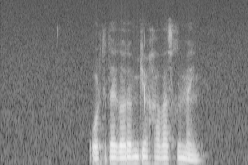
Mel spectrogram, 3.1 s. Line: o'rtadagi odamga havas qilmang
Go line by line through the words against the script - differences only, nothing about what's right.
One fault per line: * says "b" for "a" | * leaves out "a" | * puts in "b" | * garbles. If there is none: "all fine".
all fine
